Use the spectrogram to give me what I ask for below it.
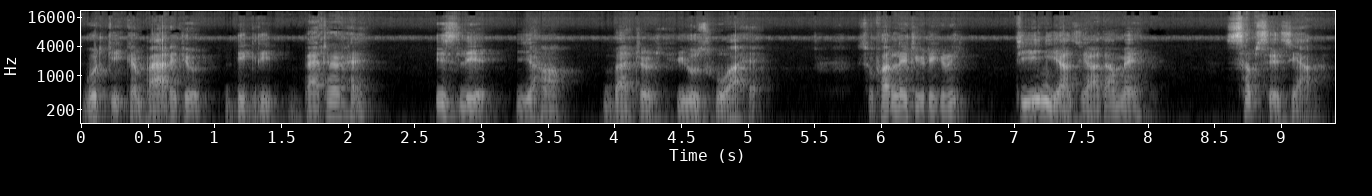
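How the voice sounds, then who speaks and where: Man, grammar lesson, deep-ish voice, very slow measured delivery, dictating examples. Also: darkish tone. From Pakistan. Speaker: English teacher. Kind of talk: grammar lesson explaining in Urdu.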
